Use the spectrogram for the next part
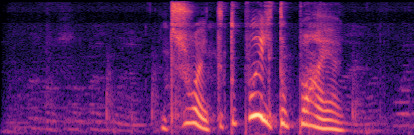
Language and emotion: Russian, angry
